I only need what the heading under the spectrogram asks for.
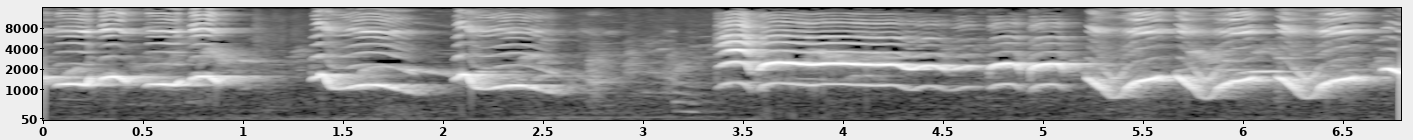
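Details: Wild-style laughingthrush song ('old forest' voice) meant to train young and wild-caught birds: loud, ringing whistled phrases broken by short pauses, one long sustained note, then swooping down-and-up whistles.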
